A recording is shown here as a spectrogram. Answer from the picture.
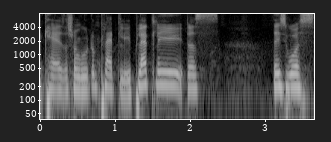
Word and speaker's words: Plättli: Shout out to the other kind of business plan judges who were offered the opportunity to enjoy a Swiss Plättli. I hope I pronounced it right.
